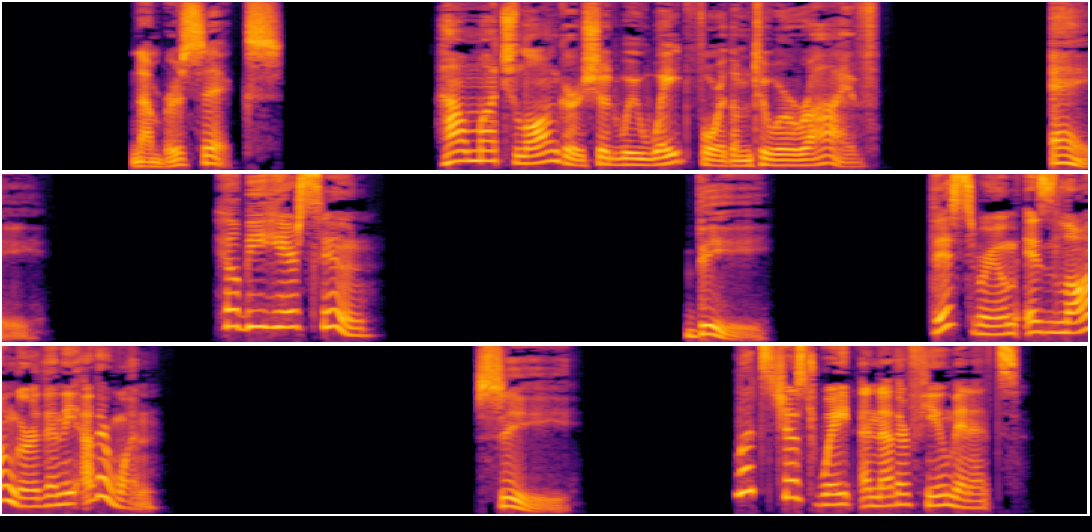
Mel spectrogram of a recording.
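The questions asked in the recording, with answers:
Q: How much longer should we wait for them to arrive?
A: C: Let's just wait another few minutes.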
